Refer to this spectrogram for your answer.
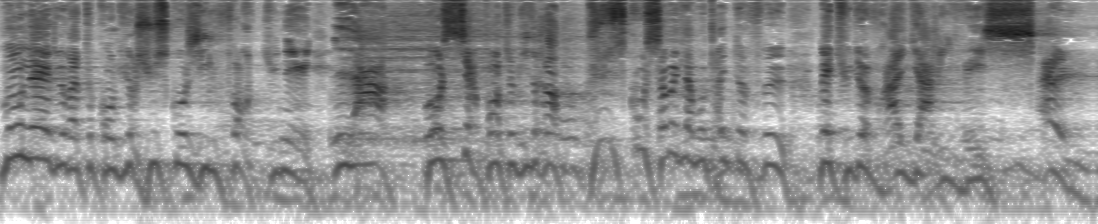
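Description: A high, piercing old prophet, declaiming with grand, swooping exclamations. He booms from a reverberant cartoon clip with music behind him. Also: lively intonation, normal speed, hardly any pauses, sharp tone, full character voice. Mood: grandiose. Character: eccentric old male prophet, theatrical and grandiose. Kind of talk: cartoon dubbing.

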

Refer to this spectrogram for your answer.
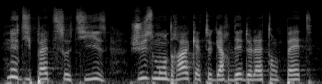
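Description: A woman voicing a small, calm, otherworldly boy child who speaks softly. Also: on the high side, normal speed, lightly acted. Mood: gentle.

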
